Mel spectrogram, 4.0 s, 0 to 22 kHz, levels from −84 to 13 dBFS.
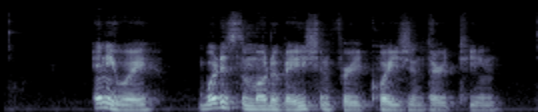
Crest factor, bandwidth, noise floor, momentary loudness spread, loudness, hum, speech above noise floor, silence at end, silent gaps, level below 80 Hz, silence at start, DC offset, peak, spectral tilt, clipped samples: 18 dB; 13 kHz; -67 dBFS; 13 LU; -21 LUFS; none; 46 dB; 0.3 s; none; -58 dBFS; 0.7 s; under 0.1%; -4 dBFS; -6 dB/octave; under 0.1%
